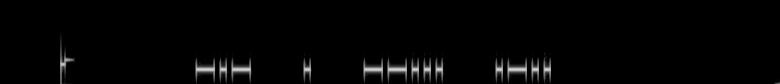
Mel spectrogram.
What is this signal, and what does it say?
Morse code, heard as a keyed tone, about 20 wpm, spaced as for 11 wpm, 700 Hz. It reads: KE7L
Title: USA Call Signs - 4 Characters - 3x Character Spacing - 20wpm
